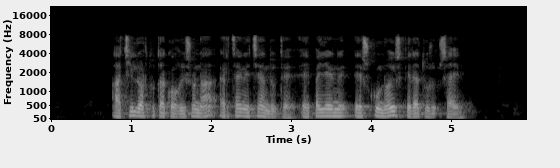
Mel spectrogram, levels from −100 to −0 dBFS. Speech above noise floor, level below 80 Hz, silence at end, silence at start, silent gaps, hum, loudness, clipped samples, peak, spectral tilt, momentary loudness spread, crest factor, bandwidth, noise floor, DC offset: over 47 dB; -72 dBFS; 0.75 s; 0.75 s; none; none; -44 LUFS; under 0.1%; -26 dBFS; -6 dB/octave; 7 LU; 18 dB; 7.6 kHz; under -90 dBFS; under 0.1%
